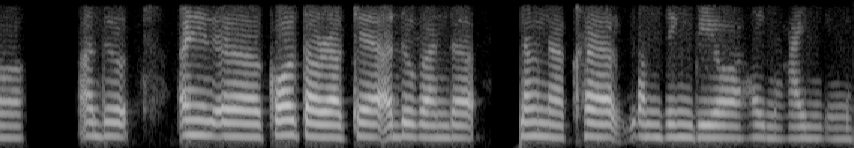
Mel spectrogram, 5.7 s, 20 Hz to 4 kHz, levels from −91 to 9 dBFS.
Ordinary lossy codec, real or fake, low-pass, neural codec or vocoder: none; real; 3.6 kHz; none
